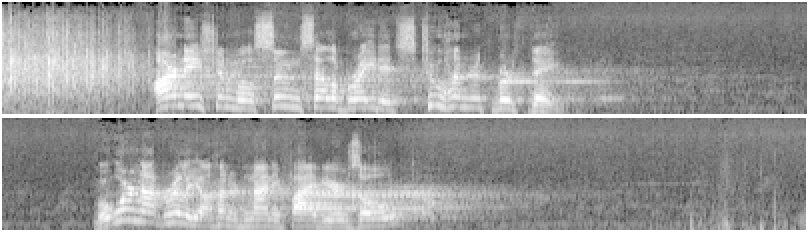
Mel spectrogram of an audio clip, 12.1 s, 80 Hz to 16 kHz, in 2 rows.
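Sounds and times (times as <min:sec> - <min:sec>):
man's amplified voice: 0:01.1 - 0:04.8, 0:06.7 - 0:10.0
hall ambience: 0:01.1 - 0:11.2.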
